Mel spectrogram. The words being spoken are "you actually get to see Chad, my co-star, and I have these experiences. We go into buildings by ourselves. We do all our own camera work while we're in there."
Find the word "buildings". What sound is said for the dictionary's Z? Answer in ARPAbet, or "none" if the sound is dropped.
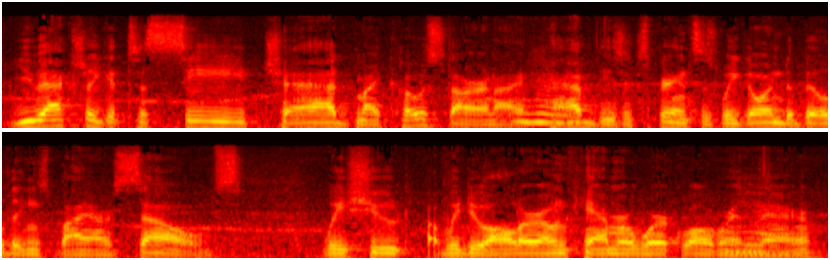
Z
